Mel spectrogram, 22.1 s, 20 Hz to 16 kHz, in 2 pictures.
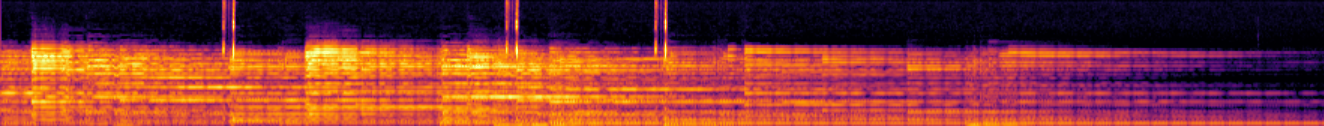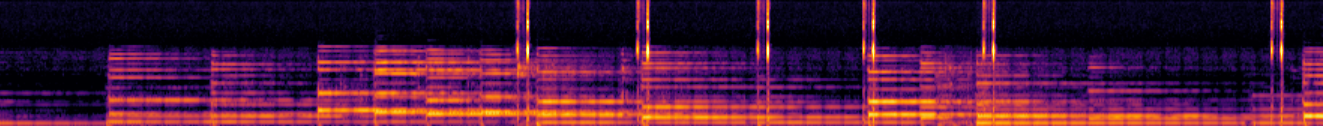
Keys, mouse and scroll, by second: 0.7-1.1 scroll up 1, 1.8-3.3 drag, 3.3-3.6 scroll down 1, 4.2-7.1 drag, 7.1 ctrl+Home, 8.0 Down, 11.1 Left, 12.1 Up, 12.9 Right, 15.3-22.0 drag.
